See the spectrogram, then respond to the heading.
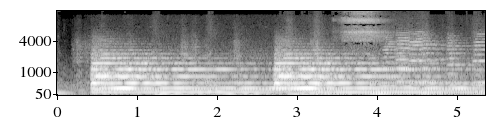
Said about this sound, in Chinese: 他们匆匆通过小镇后，远方教堂传来两声钟响。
